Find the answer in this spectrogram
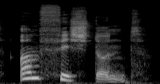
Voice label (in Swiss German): "fischstand", alsace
